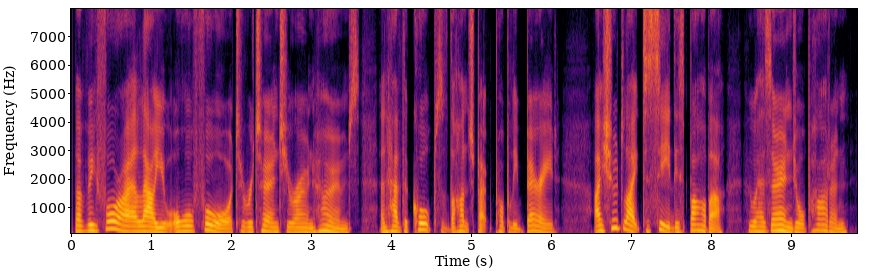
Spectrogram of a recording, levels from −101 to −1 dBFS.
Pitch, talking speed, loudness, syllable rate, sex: 170 Hz, 210 wpm, -20 LUFS, 5.5 syllables/s, female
